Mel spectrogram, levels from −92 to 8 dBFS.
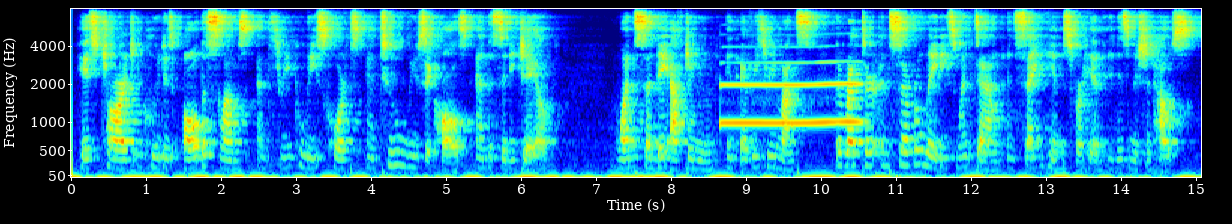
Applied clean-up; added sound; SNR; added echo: none; Wind instrument, woodwind instrument; 0 dB; reverberation time 0.7 s.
